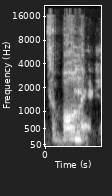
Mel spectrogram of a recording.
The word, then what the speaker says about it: tabbouleh: Tabbouleh. Thank That's you. how you pronounce it. Tabbouleh, whatever.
